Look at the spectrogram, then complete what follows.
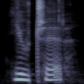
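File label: "jučer", Croatian; mreznik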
